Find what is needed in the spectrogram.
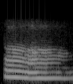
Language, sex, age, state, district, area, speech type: Assamese, female, 30-45, Assam, Barpeta, rural, conversation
